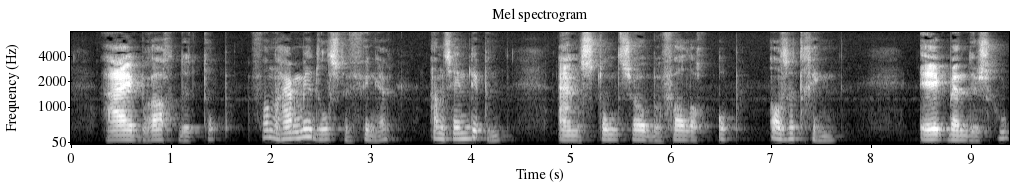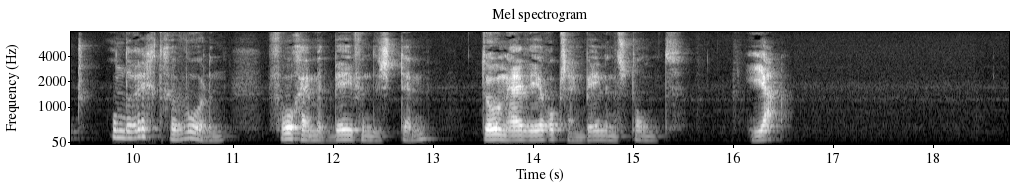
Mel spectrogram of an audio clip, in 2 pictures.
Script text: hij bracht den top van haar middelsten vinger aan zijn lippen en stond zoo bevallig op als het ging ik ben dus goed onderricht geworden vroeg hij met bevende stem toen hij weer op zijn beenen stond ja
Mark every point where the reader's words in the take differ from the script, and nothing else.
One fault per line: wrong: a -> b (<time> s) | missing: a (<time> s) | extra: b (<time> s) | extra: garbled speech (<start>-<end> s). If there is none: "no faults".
no faults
